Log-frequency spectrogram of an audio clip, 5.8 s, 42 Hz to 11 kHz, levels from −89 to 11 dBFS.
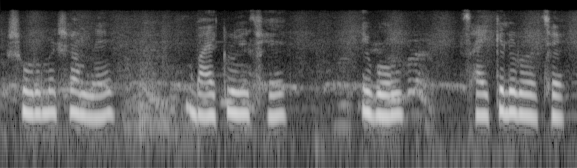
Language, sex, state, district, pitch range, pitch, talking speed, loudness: Bengali, female, West Bengal, Cooch Behar, 240-270 Hz, 255 Hz, 70 wpm, -16 LUFS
